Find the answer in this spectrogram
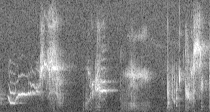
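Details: Corsica, a young pet common starling from Corsica, whistles La Marseillaise: clear rising, slurred whistles broken by squeaky, buzzy notes, in quick bursts over about three seconds.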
